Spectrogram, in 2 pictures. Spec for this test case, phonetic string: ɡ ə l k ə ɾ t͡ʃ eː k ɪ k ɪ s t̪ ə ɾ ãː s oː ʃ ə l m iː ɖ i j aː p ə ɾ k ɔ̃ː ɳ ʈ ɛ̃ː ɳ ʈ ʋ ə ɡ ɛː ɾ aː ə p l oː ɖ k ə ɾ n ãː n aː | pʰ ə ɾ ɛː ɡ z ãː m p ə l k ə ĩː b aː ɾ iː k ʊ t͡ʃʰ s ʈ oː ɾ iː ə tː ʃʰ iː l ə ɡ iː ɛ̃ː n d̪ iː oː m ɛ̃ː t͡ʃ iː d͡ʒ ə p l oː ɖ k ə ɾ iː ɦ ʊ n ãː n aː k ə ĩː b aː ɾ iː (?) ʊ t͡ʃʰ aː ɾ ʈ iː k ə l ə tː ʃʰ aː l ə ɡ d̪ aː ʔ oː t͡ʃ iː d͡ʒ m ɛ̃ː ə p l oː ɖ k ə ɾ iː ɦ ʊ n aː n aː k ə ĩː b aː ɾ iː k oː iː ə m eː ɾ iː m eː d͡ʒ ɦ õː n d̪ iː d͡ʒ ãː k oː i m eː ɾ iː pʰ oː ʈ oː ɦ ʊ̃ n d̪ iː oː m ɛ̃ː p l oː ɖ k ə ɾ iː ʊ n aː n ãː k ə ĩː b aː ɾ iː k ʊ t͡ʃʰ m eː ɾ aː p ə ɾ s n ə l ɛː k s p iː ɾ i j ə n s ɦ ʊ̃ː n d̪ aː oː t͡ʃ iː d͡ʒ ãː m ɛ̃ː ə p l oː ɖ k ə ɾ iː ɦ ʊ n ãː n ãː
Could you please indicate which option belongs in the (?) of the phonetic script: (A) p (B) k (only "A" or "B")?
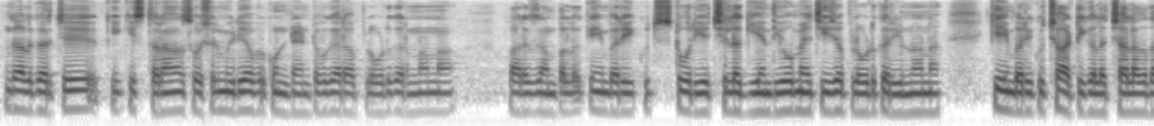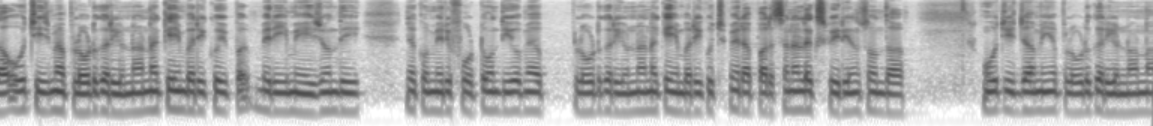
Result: B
